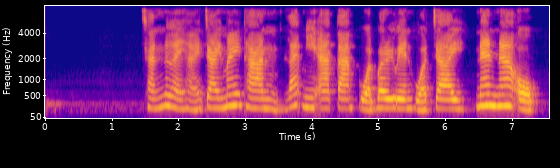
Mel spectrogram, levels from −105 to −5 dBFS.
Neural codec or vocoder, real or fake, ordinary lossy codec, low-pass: codec, 16 kHz, 16 kbps, FunCodec, trained on LibriTTS, 50 frames a second; fake; none; 7.2 kHz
